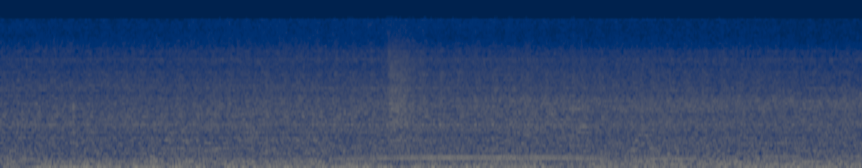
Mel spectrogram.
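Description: Parked van-type ambulance's engine idling: a steady low rumble, joined about three seconds in by a low steady hum that comes and goes. A brief hiss comes about four seconds in.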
